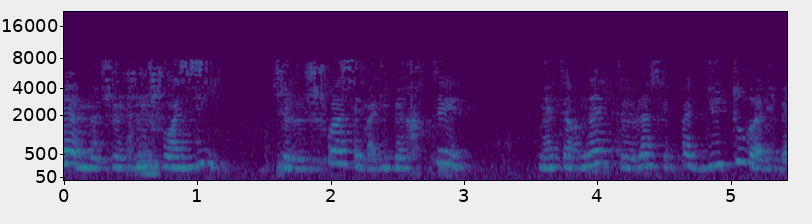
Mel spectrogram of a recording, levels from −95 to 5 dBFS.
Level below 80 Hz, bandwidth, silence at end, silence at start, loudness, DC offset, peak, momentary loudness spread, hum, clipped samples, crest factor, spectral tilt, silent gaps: under -90 dBFS; 7.6 kHz; 0 s; 0 s; -61 LUFS; under 0.1%; -44 dBFS; 7 LU; none; under 0.1%; 18 dB; -3.5 dB/octave; none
